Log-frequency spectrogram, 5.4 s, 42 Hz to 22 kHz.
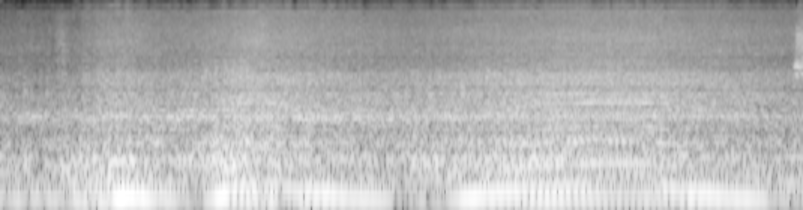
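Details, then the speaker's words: VW Golf Mk4 after resetting codes: revs rise and fall unevenly with a stumbling, lumpy exhaust pulse; misfire, fault code later points to cylinder three. "start her up still misfying definitely engine light's not come up I should definitely miss firing let's come up with no codes at the moment"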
